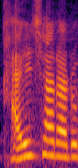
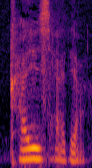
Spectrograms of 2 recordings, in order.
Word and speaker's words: 가이사랴: 그러니까 사도들이 이 사람을 가이사라로 보내요. 가이사라, 이 5번이죠. 5번에 뭐라고 적혀져 있어요? 다소행. 예, 가이사라로 왜 보냈느냐 하면, 발음 잘 안 되네. 가이사랴.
